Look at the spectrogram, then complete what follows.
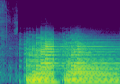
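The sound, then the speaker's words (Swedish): A loud electric guitar played on its middle pickup with effects and distortion plays two sustained chords, the first cutting off around a second before the next rings out, thick and harmonically rich with no talking. “vi tar eh, mitt, mitt läget här då”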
